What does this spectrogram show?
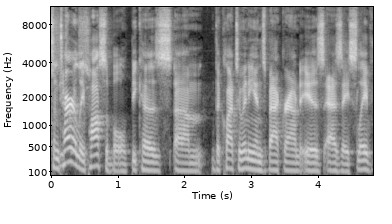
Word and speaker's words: Klatooinians: fans because we saw, is it Klatooinians or Klatooinians? I saw Klatooinians. Okay, Klatooinians. Okay. That's how they say it in the audiobooks from Legacy of the Force anyway.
